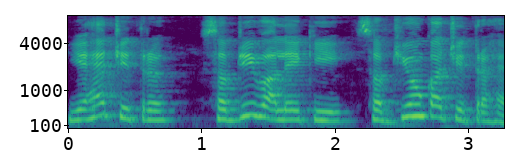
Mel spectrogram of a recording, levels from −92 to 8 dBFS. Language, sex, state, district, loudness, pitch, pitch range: Hindi, female, Bihar, Gopalganj, -19 LUFS, 210 Hz, 200-260 Hz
